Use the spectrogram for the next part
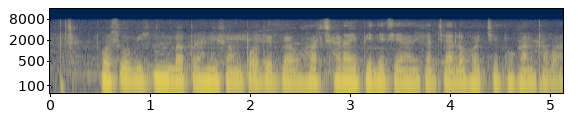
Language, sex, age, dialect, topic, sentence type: Bengali, male, 25-30, Western, agriculture, statement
